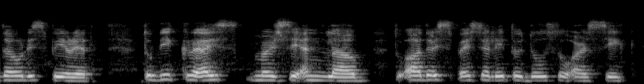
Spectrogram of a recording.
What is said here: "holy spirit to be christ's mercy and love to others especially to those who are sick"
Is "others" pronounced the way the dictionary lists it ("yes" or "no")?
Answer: no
